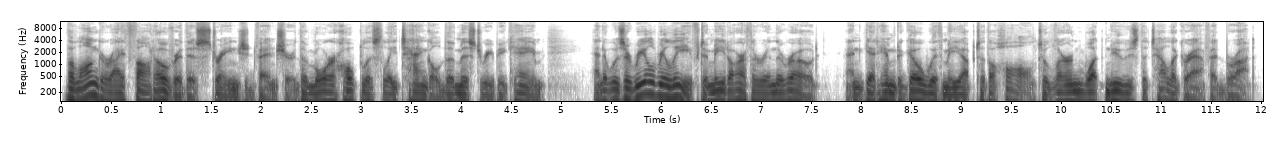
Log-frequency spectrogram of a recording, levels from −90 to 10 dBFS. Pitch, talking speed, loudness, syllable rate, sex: 95 Hz, 230 wpm, -18 LUFS, 5.7 syllables/s, male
